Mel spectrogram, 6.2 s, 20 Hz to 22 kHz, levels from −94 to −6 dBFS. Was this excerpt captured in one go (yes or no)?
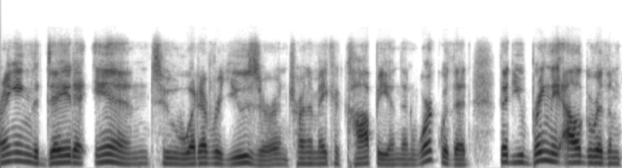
no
